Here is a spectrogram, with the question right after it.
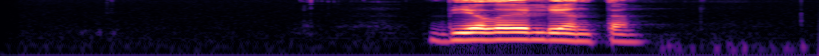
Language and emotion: Russian, neutral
